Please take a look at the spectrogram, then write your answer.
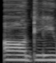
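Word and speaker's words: Ardleigh: Andrea Brown thank you and your address 24 Arley Road can you spell that a r d l e i g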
